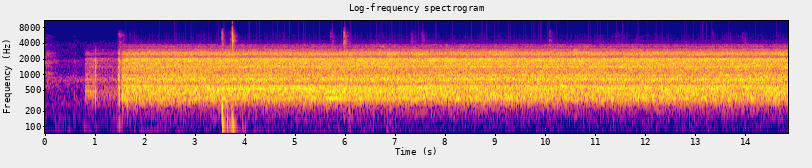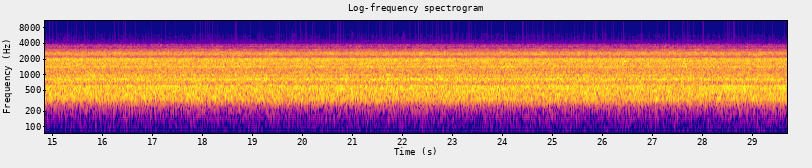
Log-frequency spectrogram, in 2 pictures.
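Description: Uniden Bearcat 980 CB radio tuned to 27.285 MHz AM, putting out a steady hiss of open-band static through its speaker with no station coming through. The hiss comes up about a second and a half in, and there is one faint click a couple of seconds later.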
